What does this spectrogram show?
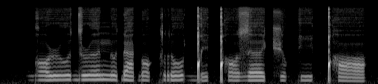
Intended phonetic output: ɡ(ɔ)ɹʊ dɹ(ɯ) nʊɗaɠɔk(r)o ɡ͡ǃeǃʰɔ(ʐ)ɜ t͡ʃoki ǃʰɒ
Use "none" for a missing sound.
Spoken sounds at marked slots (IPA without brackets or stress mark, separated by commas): ɔ, ə, r, z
